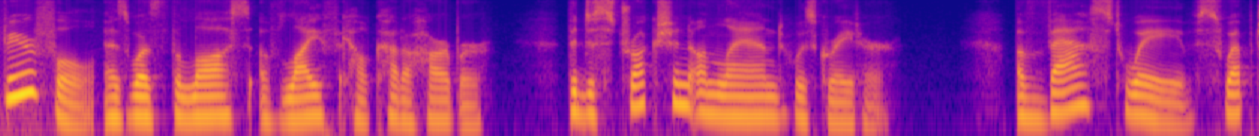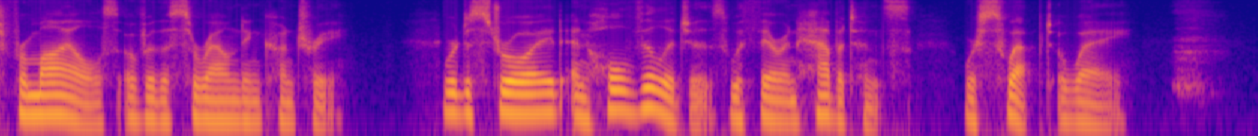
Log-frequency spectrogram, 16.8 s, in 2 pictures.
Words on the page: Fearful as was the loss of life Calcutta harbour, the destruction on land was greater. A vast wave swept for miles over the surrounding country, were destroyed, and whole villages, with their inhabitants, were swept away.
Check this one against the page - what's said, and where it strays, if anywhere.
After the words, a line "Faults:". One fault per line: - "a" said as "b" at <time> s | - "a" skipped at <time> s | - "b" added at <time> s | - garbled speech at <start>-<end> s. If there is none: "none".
Fearful as was the loss of life Calcutta harbour, the destruction on land was greater. A vast wave swept for miles over the surrounding country, were destroyed, and whole villages, with their inhabitants, were swept away.
Faults:
none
